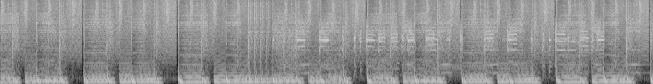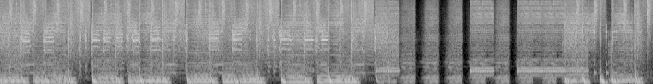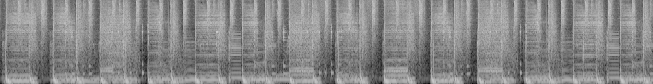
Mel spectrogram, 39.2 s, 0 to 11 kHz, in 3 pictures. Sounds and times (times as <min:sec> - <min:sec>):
Music: 0:00.0 - 0:39.1.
